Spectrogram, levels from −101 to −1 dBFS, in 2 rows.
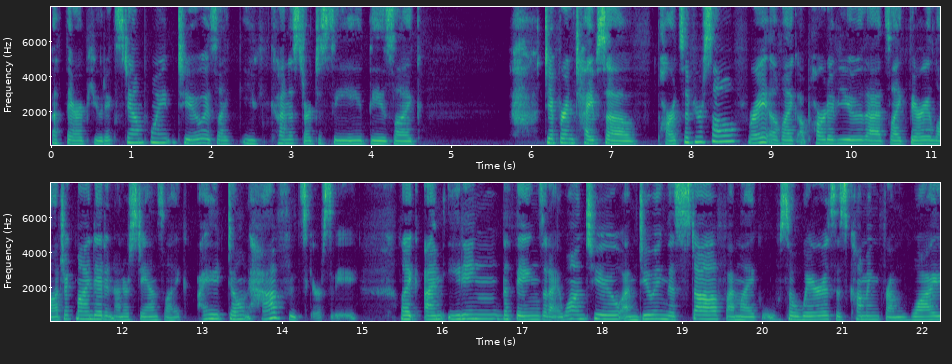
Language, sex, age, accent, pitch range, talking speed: English, female, 30-49, American, 180-230 Hz, 170 wpm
